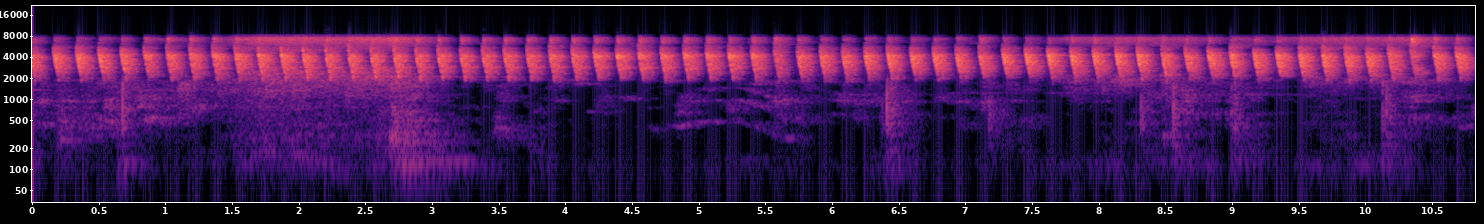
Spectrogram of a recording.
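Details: Bar-winged prinia giving a 'klik' song, a highly active bird used as a tutor recording for cage birds: a steady run of sharp, high clicking notes about three per second, throughout, with faint low rustles beneath.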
